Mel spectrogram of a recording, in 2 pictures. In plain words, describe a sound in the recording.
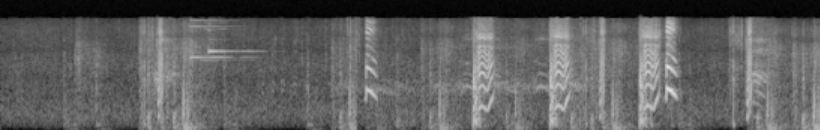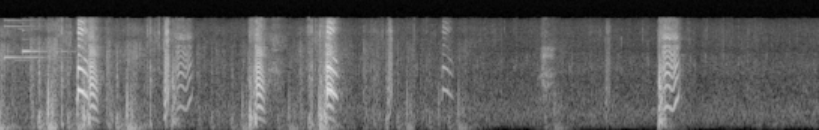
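A sword swishes through the air in quick swings.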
